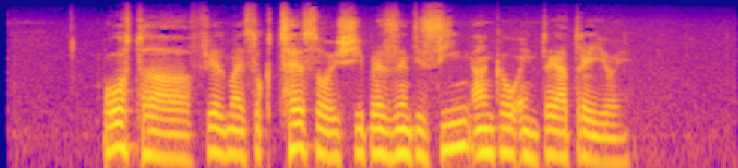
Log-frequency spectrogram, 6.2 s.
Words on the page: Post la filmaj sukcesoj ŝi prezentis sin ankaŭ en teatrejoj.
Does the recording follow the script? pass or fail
pass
